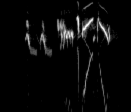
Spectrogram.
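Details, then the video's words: Sykes's lark (Galerida deva), a crested lark of dry open country in India, gives a quick, high song: two short chirps, then a burst of twittering notes and slurred whistles, one sweeping upward. "Sykes's Lark or Twany Larks Singing"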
